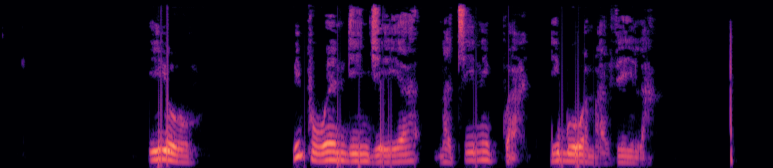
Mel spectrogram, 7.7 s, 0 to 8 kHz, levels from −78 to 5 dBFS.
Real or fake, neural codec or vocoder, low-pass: real; none; 7.2 kHz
